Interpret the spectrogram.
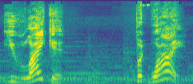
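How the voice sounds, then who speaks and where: A loyal, determined teenage boy in an animated video game. His voice is youthful and high, with slow, earnest, emphatic delivery over music. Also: exaggerated voice. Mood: grateful, earnest.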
